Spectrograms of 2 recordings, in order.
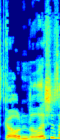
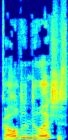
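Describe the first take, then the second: First: Calling Golden Delicious with a rising question. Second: High, louder call across the field; calling out a name. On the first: Still searching, calling the name as a question. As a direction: ask it, voice going up on Delicious. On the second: Searching for the cousin, calling his name loudly. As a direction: call the name out, falling at the end. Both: Acted. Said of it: "they're like".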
